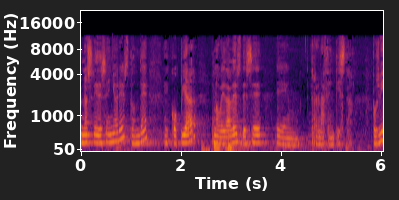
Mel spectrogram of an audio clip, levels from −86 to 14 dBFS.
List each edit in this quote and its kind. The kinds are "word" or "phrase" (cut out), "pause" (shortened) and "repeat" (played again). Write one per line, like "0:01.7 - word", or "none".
0:01.6 - word
0:02.6 - word
0:04.5 - word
